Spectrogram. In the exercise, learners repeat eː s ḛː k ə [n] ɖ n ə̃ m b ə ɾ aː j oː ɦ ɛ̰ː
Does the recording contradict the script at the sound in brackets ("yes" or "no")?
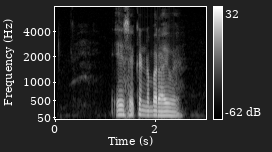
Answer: yes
